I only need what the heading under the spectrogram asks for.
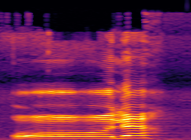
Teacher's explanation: اب قو میں الف مدہ ہے، الف خالی سے پہلے قوف کے اوپر زبر ہے تو الف مدہ. اس کو تھوڑا سا ہم نے قو کو کھینچنا ہے، لا کو نہیں کھینچنا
